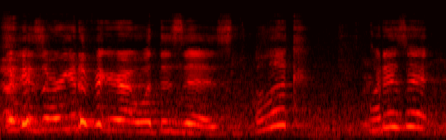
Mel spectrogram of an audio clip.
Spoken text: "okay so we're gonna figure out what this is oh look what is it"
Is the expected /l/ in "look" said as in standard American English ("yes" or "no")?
yes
